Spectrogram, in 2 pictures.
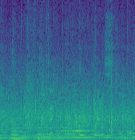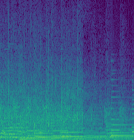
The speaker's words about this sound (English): Can we give our panel a big round of applause?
